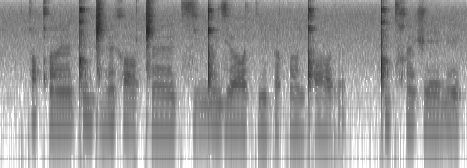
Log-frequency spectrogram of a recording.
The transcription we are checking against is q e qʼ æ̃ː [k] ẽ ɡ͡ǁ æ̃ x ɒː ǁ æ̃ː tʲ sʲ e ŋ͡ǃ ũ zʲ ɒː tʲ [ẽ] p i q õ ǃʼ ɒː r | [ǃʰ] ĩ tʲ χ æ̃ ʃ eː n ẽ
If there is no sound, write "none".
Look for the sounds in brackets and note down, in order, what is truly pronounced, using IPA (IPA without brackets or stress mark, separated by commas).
ǃ, ẽ, ǃ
